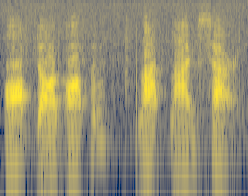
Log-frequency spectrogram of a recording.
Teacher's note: say off, dog, often with aw vowels and lot, log, sorry with ah vowels. This is typical of the Central Atlantic seaboard.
